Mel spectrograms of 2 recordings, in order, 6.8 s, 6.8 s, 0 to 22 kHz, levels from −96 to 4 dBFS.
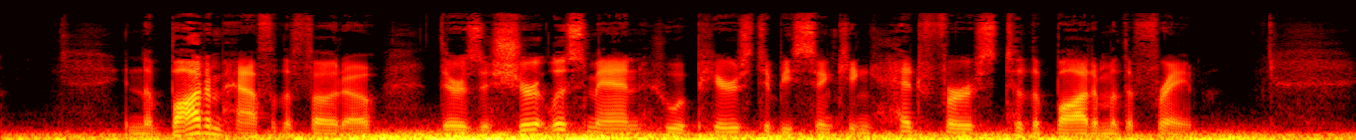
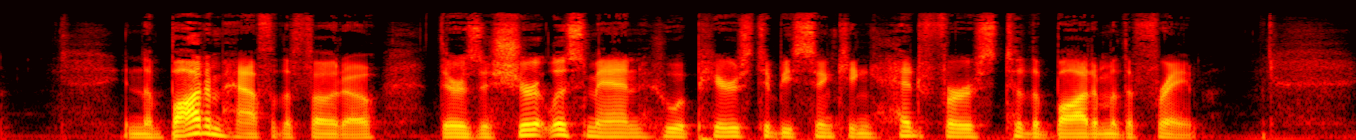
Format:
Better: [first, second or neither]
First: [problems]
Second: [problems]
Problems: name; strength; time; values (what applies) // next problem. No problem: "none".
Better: second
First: low rumble; noticeable; throughout; 15 dB below the speech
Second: none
